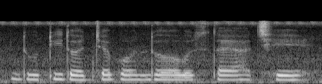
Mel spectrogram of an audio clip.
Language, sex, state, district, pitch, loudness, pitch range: Bengali, female, West Bengal, Cooch Behar, 215 Hz, -16 LUFS, 205-225 Hz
